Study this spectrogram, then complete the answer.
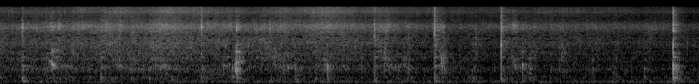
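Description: Tomatoes fry with turmeric in a pan, making a continuous close sizzle broken by occasional stirring scrapes and sharp spatter pops.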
